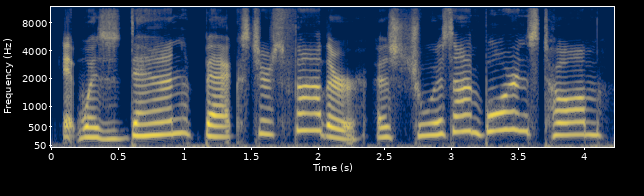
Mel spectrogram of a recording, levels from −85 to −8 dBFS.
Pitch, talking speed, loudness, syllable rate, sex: 300 Hz, 155 wpm, -18 LUFS, 3.6 syllables/s, female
